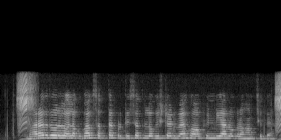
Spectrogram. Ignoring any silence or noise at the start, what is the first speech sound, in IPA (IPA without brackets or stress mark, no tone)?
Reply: bʱ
